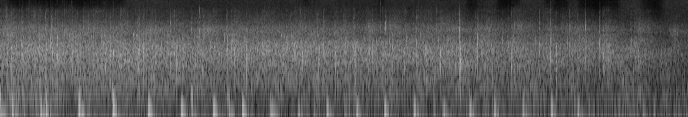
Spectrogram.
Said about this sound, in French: je vous serais gré de l'applaudir un petit peu et de lui faire une place sur scène.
